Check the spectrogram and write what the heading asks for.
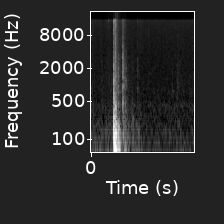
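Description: A single dull thump about half a second in, from a person moving and bumping right against the webcam, followed by faint room noise.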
